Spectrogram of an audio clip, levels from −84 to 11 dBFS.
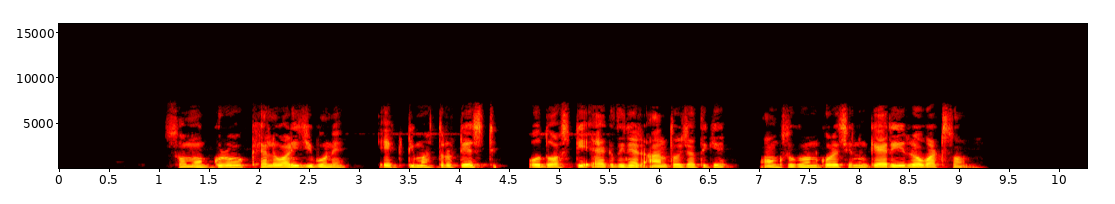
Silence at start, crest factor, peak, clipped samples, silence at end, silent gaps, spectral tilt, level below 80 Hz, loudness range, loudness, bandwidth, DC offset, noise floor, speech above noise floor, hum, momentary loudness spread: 1.1 s; 18 dB; -2 dBFS; under 0.1%; 1.1 s; none; -7 dB/octave; -60 dBFS; 2 LU; -19 LUFS; 7.2 kHz; under 0.1%; under -90 dBFS; over 72 dB; none; 11 LU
